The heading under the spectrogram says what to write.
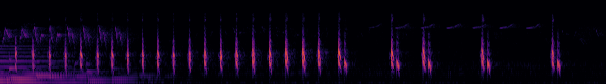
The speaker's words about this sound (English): This staccato call tells us there's a yellow-billed cuckoo nearby. One of two species of cuckoos in the woodlands of North America.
